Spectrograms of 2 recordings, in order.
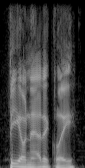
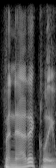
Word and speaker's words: phonetically: I used to say theonetically.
